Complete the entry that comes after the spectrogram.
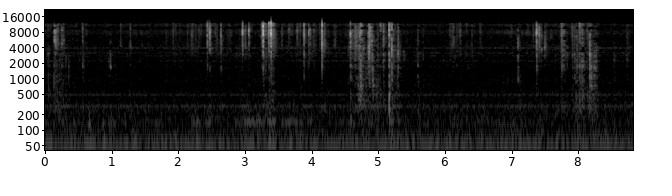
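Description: A utility knife blade scrapes across a solid translucent orange glycerin soap bar with a diamond-scored surface, held by a hand with long nails, so small cubes break off. Quiet, bright, crisp scratches and sharp crackling ticks come in irregular bursts over a faint, steady low hum.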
